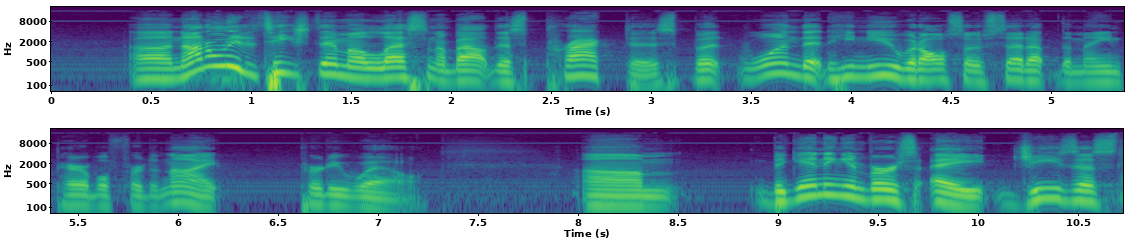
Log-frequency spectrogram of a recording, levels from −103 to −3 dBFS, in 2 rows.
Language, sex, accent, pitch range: English, male, American, 95-150 Hz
